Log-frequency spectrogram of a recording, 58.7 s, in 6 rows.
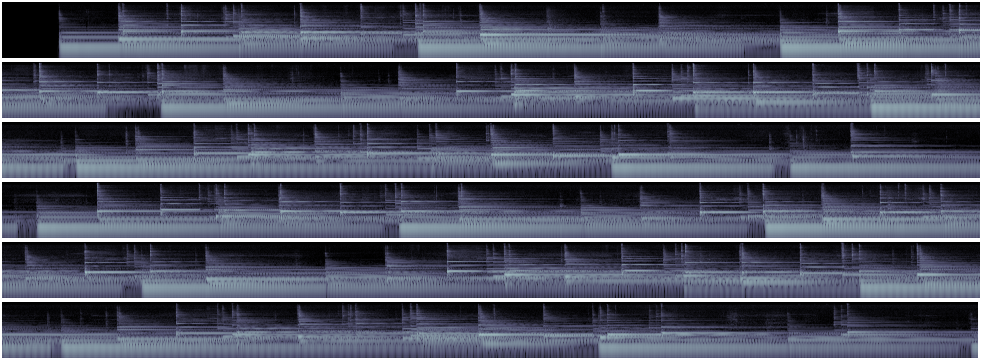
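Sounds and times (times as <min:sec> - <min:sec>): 
instrumental music: 0:00.6 - 0:58.6.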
